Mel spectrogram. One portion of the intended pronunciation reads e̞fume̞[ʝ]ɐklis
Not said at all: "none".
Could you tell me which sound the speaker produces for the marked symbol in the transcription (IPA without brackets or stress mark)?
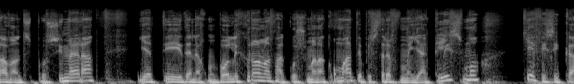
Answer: ʝ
